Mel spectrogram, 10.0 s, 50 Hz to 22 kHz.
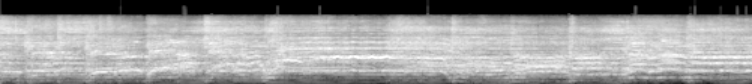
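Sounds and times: live rock band with piano: 0.0s - 10.0s.

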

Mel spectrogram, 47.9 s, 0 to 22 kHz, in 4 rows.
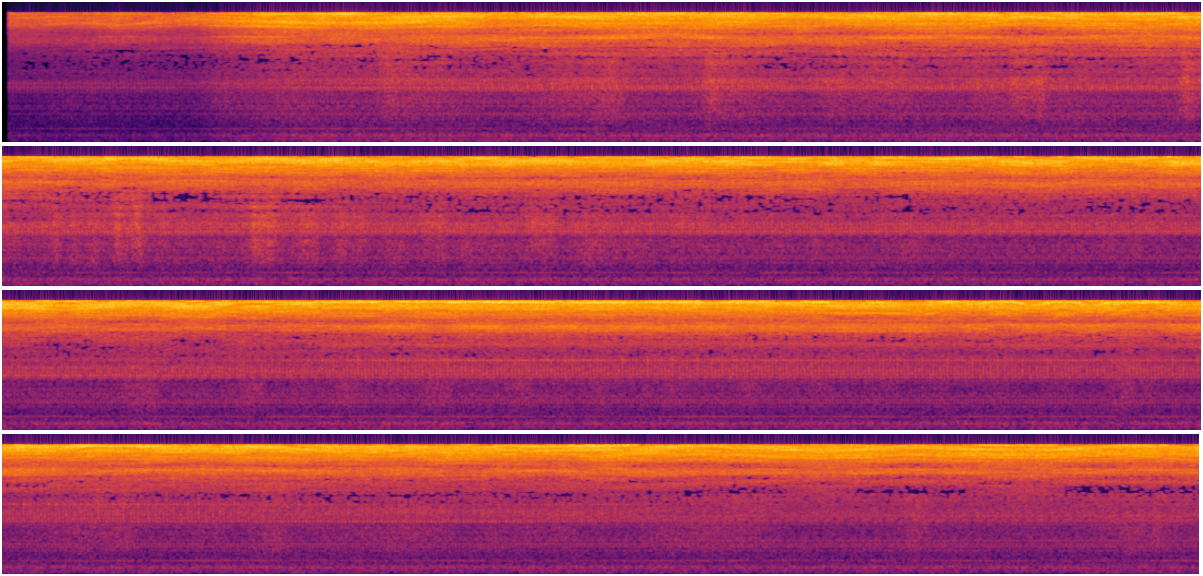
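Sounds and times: air compressor humming: 0.1s - 47.9s
airbrush hiss: 0.1s - 47.9s.

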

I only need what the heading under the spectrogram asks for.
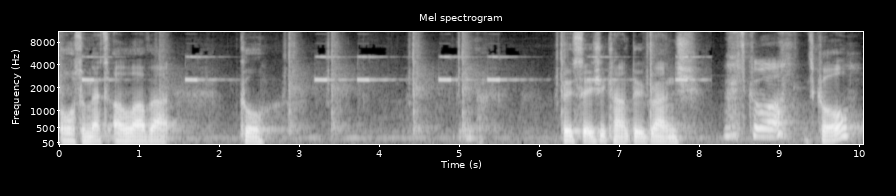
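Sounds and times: flash ready beep: 3.2s - 8.2s.

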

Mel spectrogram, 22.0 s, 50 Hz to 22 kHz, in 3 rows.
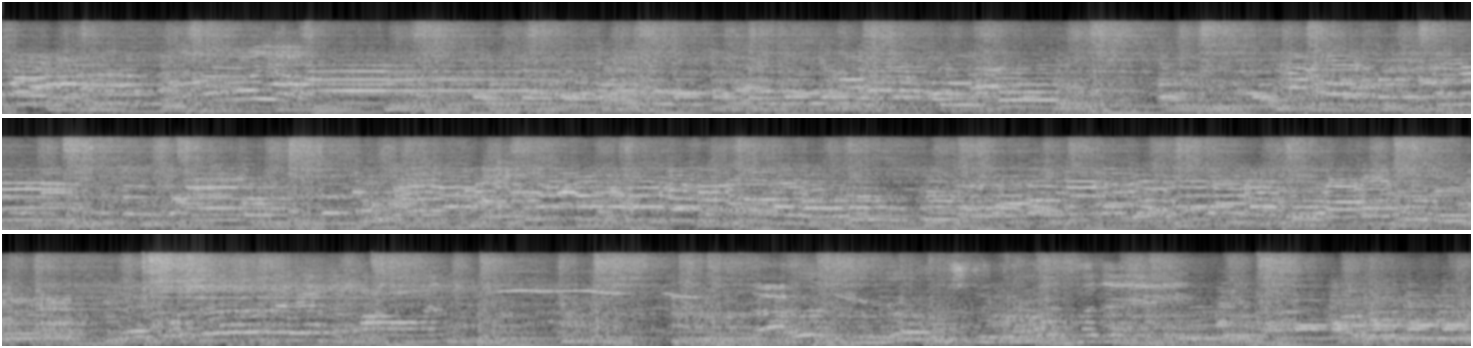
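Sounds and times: bass: 0.0s - 22.0s
drums: 0.0s - 22.0s
guitar: 0.0s - 22.0s
piano: 0.0s - 22.0s.

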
